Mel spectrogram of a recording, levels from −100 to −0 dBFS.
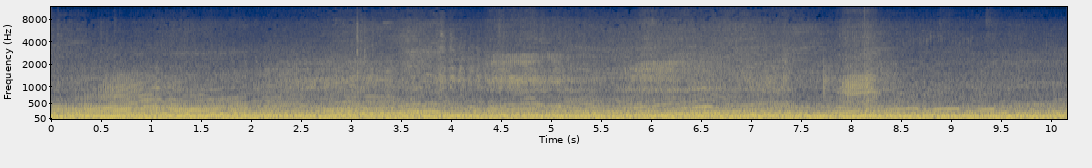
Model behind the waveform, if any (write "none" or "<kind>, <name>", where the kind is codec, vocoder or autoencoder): none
